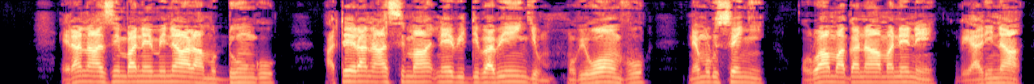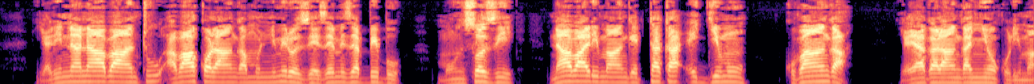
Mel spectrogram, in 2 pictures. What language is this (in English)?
Ganda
